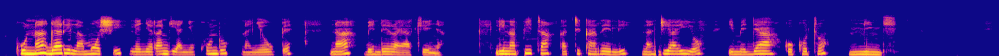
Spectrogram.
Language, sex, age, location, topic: Swahili, female, 25-35, Mombasa, government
